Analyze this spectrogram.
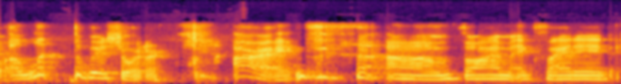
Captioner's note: laughs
